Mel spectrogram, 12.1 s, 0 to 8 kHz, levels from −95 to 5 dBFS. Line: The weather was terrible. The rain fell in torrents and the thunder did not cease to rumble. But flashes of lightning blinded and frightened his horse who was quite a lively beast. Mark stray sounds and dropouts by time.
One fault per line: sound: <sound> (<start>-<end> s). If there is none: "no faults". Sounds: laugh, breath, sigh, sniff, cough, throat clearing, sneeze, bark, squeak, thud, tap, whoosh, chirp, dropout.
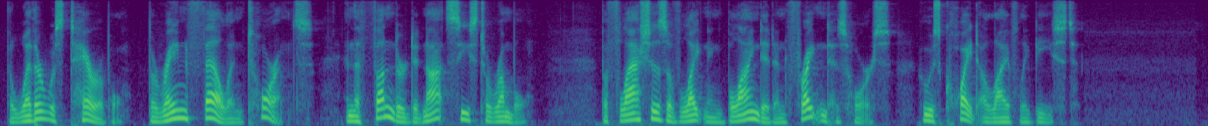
no faults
